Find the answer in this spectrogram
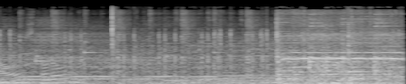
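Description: Slot machine's electronic game music and sound effects as a free-game spin runs and the reels land, with a click about a second in. The sound gets louder, with a new held tone, near the end as the reels settle.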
